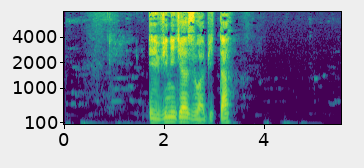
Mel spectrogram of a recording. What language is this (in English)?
Bulu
